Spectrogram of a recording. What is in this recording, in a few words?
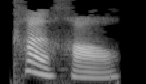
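"看好", Mandarin Chinese; chinese-flashcards; hsk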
